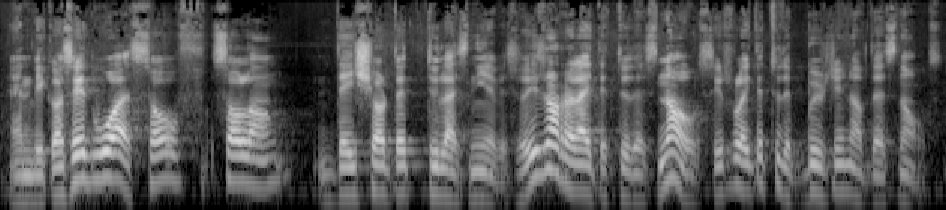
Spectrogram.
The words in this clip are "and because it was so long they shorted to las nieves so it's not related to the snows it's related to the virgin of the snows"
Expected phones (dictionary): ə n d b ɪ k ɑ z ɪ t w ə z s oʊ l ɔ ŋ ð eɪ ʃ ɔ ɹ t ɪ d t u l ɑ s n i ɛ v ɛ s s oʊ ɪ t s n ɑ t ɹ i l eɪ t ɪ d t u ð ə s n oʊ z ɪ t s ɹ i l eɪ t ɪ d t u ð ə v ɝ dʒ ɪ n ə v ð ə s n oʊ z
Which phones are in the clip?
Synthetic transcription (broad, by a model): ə n b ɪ k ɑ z ɪ t w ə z s oʊ l ɔ ŋ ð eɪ ʃ ɔ ɹ t ɪ d t u l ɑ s n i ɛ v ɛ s s oʊ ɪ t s n ɑ t ɹ i l eɪ t ɪ d t u ð ə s n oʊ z ɪ t s ɹ i l eɪ t ɪ d t u ð ə b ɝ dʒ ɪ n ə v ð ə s n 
